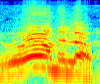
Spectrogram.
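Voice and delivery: loud, high lovestruck cry; mock infatuation. Preacher mimicking someone who mistakes heat for love, mock infatuation. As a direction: gush it out, imitating someone smitten.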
